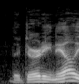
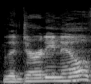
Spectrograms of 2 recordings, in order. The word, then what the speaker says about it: The Dirty Nil: by the dirty nil is that how you say it the dirty nail yeah yeah the dirty nil thank you sorry my timing was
